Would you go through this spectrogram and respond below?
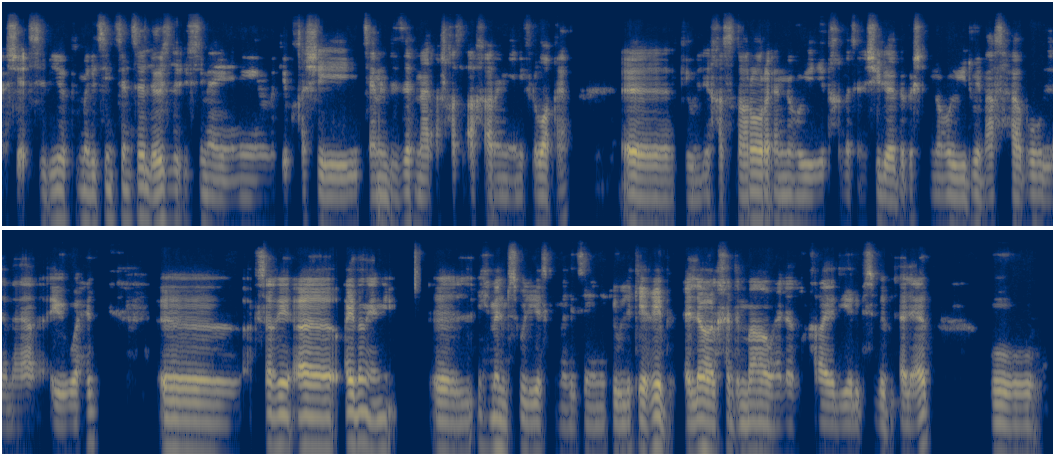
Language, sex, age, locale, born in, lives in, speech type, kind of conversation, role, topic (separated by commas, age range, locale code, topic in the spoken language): Arabic, male, 18-19, ar-MA, Morocco, France, conversation, unstructured, none, إيه رأيك في تأثير الألعاب الإلكترونية على الشباب؟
